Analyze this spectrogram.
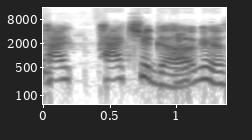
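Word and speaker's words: Poughkeepsie: on November 13th um I cannot pronounce that word paog is how I've been told it said paog New York on November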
